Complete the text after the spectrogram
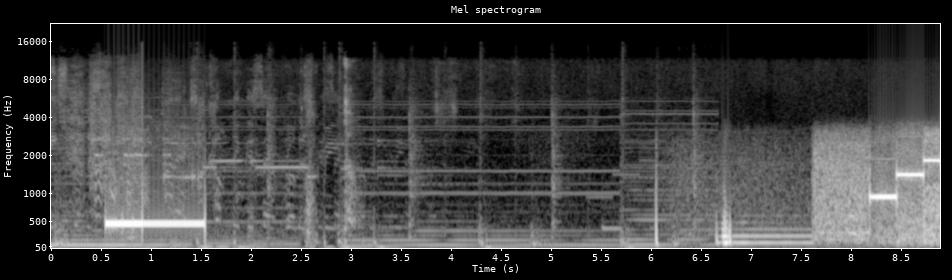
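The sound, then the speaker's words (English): Electronic telephone tones from a call that fails to connect: one loud, steady beep lasting about a second, a quiet stretch with faint line noise, then a short run of three rising tones at the end. No one speaks. “He has his phone service through Comcast, apparently.”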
